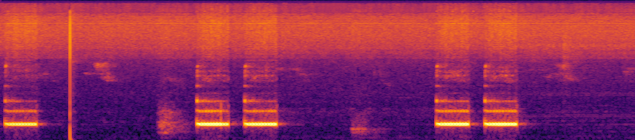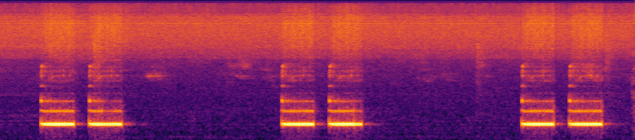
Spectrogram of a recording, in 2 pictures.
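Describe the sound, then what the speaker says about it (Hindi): An outgoing telephone call rings without being answered: paired ringback tones repeat in an even cycle about every three seconds, clear and isolated against a near-silent line. "सच्चाई जानने और खबर की पुष्टि के लिए फ़ोन किया, लेकिन फ़ोन नहीं उठा"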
